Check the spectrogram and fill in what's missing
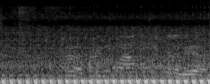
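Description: A motorcycle engine idles close by after an oil change, its rapid low thumping pulses steady and even throughout, with the engine already warm.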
